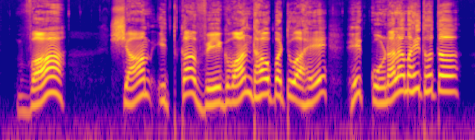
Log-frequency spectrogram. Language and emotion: Marathi, surprised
